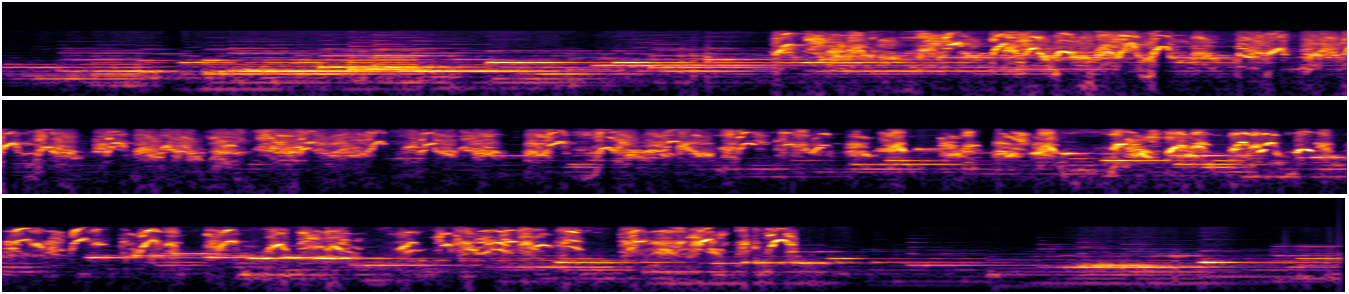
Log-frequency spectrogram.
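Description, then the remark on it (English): A pack of real chihuahuas barks in a rapid, overlapping flurry of high yips over soft piano music by Claude Debussy, the frantic yapping dense through the middle before the piano is left mostly alone at the end. “Folks, that's Claude Debussy and a pack of real chihuahuas barking, and that's dedicated to Bill McCamley.”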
